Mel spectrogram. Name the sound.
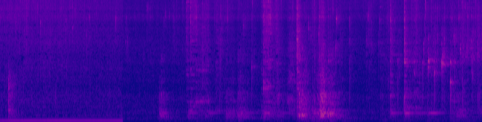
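deep-frying fish pakora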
